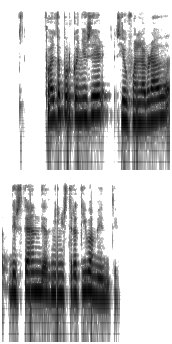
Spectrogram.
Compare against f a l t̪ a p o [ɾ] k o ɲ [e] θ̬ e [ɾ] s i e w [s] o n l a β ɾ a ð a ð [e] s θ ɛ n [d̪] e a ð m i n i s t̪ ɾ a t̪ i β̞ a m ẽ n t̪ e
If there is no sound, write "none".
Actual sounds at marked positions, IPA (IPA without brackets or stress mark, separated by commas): ɾ, e, ɾ, f, e, d̪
